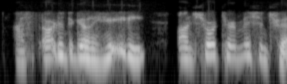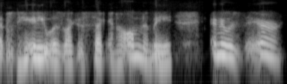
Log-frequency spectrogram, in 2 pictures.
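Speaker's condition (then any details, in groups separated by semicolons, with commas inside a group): Loss of singing voice; lost singing voice around 2006-2007 after about 16-17 years as band vocalist, can still speak; speaking voice retained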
